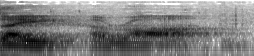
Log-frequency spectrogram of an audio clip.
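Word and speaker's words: Seirath: And I believe that's pronounced Seirah.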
